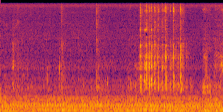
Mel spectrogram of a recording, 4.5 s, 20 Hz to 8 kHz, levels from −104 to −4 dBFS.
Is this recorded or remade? recorded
